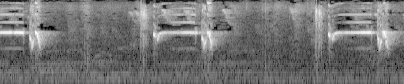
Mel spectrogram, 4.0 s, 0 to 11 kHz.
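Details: Bar-winged prinia singing steadily with three phrases about 1.7 seconds apart. Each has a sharp high note, an even whistle and a buzzy rasping close, with faint background murmur.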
